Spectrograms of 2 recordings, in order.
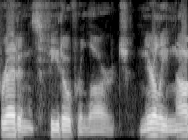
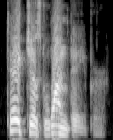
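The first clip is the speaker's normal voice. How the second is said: official voice; 4 semitones higher, 7 dB louder than usual. Acted. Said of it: "Mister Summers said".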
